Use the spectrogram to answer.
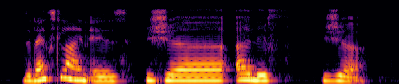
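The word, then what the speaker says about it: ج: The next line is ja. Alif. Ja. Ja pronounced from the middle part of the tongue touching the middle part of the palate.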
